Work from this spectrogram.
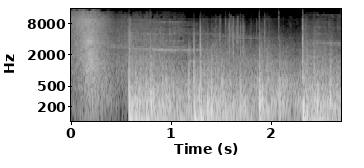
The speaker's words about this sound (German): Und deshalb haben wir keine Kosten München, ein kleines Feuerwerk hier abzubrennen.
